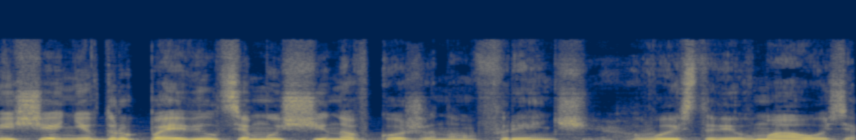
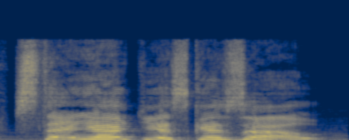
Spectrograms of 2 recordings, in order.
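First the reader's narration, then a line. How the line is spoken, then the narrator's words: Frightened shout. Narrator (Russian): Матрос испуганно выкрикнул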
